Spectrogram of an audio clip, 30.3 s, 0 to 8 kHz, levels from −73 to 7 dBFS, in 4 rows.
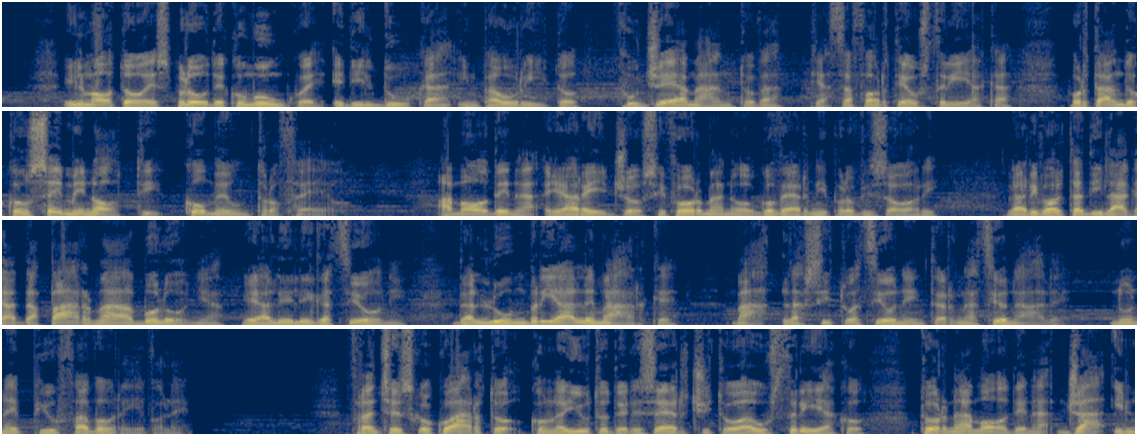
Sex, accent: male, native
